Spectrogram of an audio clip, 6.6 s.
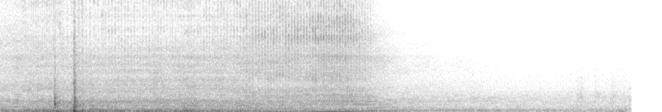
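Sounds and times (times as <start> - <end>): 
bicycle being pushed in a garage: 0.2 - 6.4.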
